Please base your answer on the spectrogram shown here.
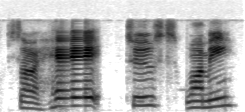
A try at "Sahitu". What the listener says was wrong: This sound, you're still trying to make a E sound. Sahi. Just the H.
